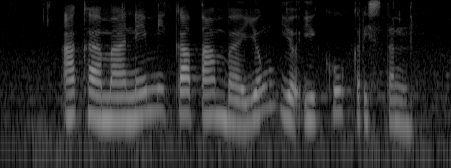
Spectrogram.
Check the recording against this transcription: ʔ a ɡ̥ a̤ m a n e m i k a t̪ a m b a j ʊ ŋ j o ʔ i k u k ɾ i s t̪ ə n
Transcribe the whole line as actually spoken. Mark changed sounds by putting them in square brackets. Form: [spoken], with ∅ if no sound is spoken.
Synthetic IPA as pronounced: ʔ a ɡ̥ a̤ m a n e m i k a t̪ a m b a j ʊ ŋ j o ʔ i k u k ɾ i s t̪ ə n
